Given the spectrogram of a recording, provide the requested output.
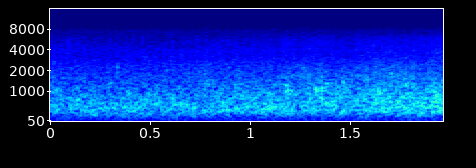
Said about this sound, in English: Boat, push off into the water. It is a small boat. The sea so still. An early Sunday morning sea, perhaps. That perfect light blue sky and the water sound so audible.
